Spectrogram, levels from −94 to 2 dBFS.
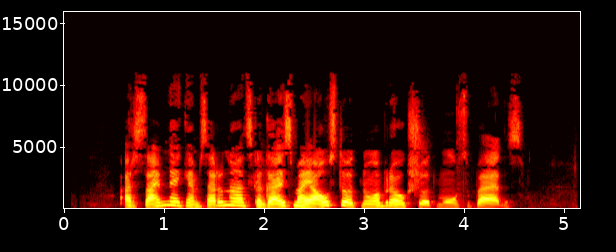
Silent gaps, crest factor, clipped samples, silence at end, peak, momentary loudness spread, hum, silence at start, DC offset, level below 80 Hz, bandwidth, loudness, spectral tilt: none; 18 dB; under 0.1%; 0.6 s; -2 dBFS; 10 LU; none; 0.6 s; under 0.1%; -70 dBFS; 10.5 kHz; -19 LUFS; -5 dB/octave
